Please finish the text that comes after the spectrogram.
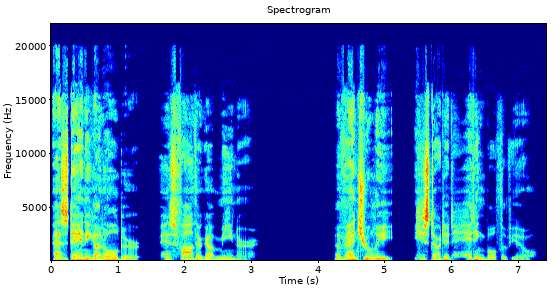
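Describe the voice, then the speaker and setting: A man playing an older mafia boss, a protective and tender lover, speaking soothingly in an intimate ASMR boyfriend roleplay with a gravelly, breathy voice. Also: extremely low pitch, no echo, studio quality, full character voice. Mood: sombre. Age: middle-aged. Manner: soothing, unhurried, full of pet names.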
